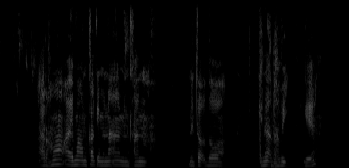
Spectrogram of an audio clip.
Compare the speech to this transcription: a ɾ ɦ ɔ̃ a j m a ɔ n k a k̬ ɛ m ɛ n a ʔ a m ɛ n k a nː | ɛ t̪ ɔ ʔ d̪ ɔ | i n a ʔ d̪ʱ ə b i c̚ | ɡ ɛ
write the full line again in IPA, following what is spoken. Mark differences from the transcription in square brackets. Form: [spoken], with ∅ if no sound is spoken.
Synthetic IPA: a ɾ ɦ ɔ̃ a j m a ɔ n k a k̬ ɛ m ɛ n a ʔ a m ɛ n [kʰ] a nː | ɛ t̪ ɔ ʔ d̪ ɔ | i n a ʔ d̪ʱ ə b i c̚ | ɡ ɛ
